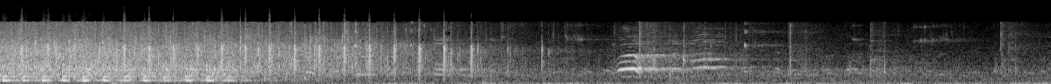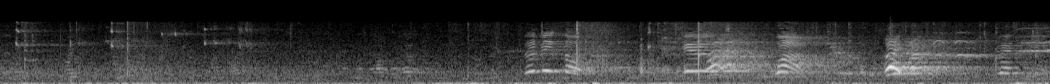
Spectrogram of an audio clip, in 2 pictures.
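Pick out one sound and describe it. Badminton rackets strike a shuttlecock back and forth.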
